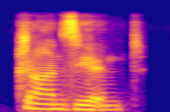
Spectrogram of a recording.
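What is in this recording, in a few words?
"transient", Indian English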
